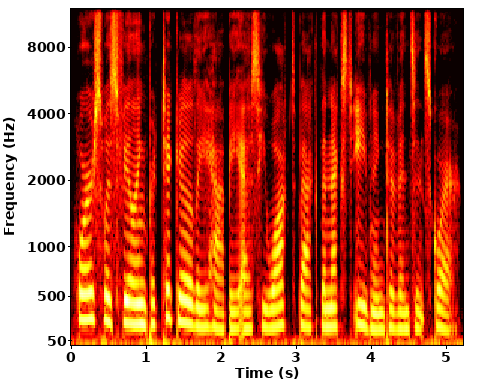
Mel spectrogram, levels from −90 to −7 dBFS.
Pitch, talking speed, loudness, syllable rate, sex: 195 Hz, 170 wpm, -18 LUFS, 5.4 syllables/s, female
